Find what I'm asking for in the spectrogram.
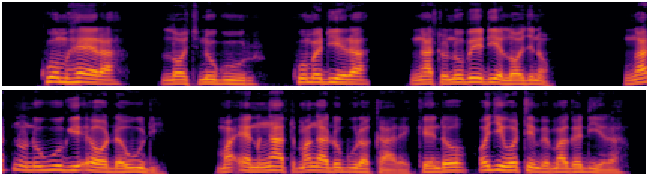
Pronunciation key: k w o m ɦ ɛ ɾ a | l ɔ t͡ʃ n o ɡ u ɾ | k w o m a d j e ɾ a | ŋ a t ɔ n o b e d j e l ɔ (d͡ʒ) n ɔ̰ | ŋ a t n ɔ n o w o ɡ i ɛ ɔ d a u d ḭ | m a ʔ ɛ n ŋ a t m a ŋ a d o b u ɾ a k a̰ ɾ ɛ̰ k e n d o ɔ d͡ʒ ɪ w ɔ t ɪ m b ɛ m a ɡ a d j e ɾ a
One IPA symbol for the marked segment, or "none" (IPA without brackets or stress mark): d͡ʒ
